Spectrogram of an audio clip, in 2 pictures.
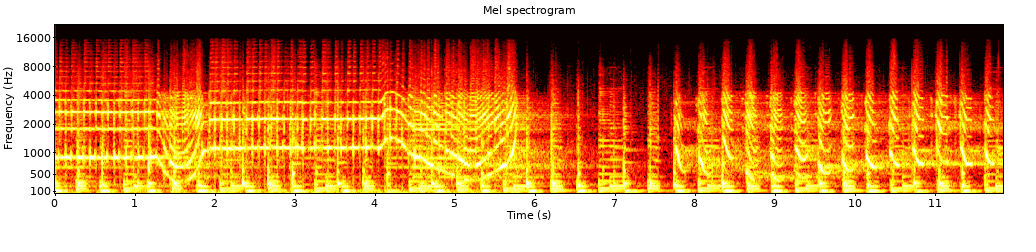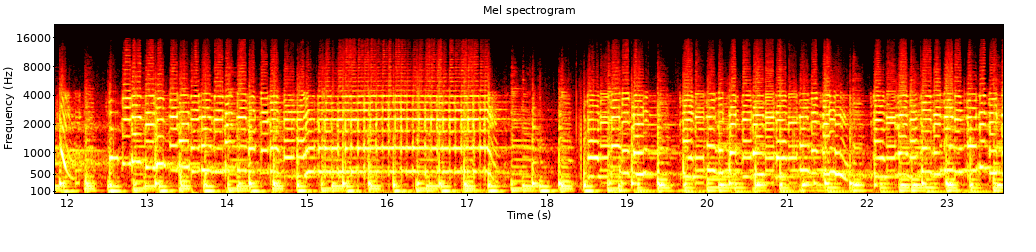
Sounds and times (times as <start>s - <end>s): Funny music: 0.0s - 23.7s.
